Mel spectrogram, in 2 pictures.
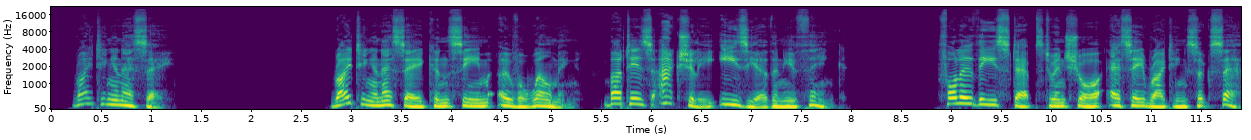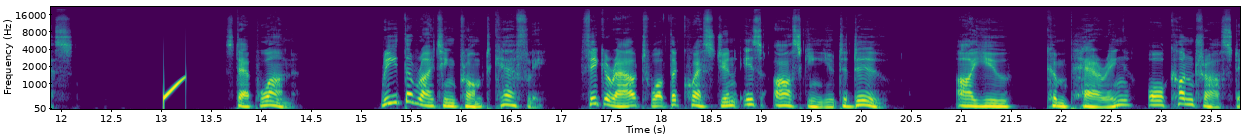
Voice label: Educational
